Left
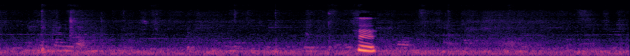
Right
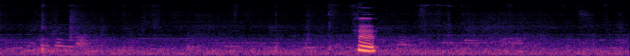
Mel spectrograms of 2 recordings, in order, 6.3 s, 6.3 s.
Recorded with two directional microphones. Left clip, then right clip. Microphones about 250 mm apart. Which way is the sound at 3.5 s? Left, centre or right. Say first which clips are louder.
Right 4 dB; centre.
